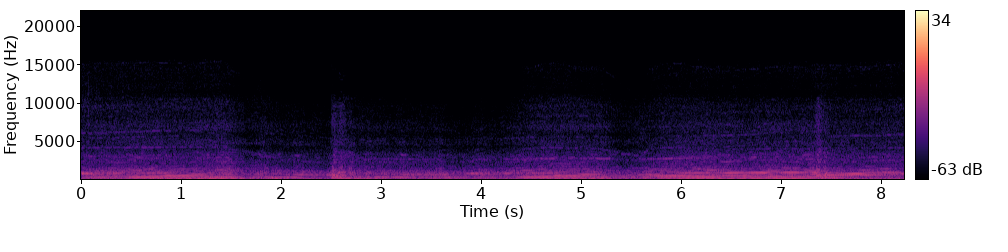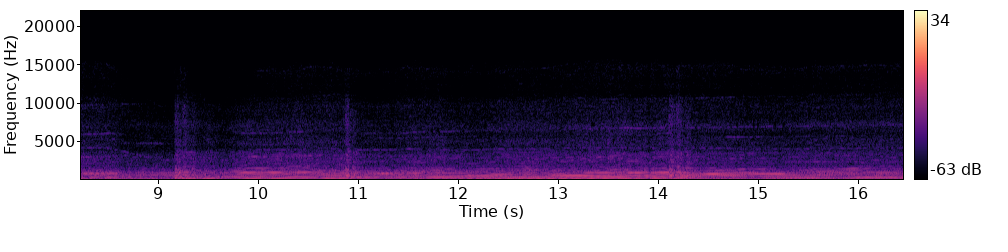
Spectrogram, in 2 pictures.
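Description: Alpine A110 Cup race cars at Lime Rock Park in rFactor 2 drone steadily in a pack, engines repeatedly revving up and then dropping sharply at each gear shift, all fairly faint.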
